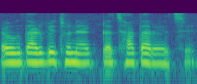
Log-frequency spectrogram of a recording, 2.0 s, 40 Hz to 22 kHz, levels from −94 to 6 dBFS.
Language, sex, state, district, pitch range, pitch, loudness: Bengali, female, Tripura, West Tripura, 200-210 Hz, 205 Hz, -15 LUFS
